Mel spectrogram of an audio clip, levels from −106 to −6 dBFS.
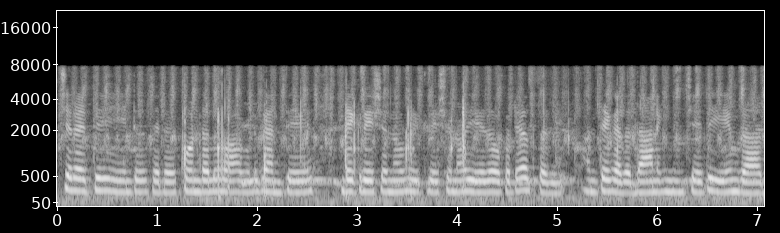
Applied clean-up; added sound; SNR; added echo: none; Domestic sounds, home sounds; 13 dB; none.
